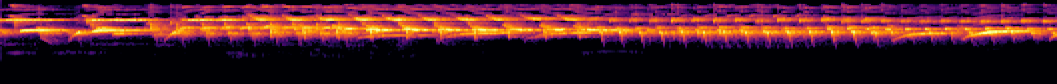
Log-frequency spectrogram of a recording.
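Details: Unbroken fast-trilled song of a Spanish timbrado canary, with a thin steady high whistle running over rapid pulsing rolls and occasional rising slurs.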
